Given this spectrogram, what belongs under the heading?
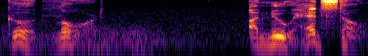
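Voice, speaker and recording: A man's voice: fairly low pitch, sing-song, extremely slow, creaky, heavy background noise, heavily acted. A man playing an uneasy real estate agent, acted in the manner of a 1940s radio horror drama. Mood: shocked.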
